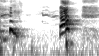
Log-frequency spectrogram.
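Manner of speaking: loud, high cackle; burst of laughter. Real, not acted. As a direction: crack up mid-sentence. Cracks up at own accent.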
